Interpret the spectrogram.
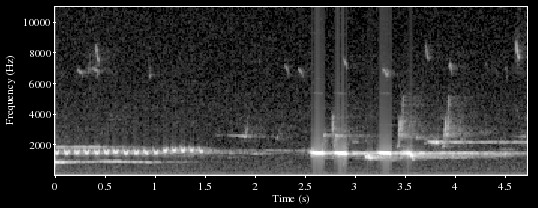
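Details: Pied butcherbird calling from down a gully in the Bungle Bungles at early morning on a four-night walk; a fast run of short repeated piping notes, a pause, then loud clear fluting whistles with higher overtones.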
